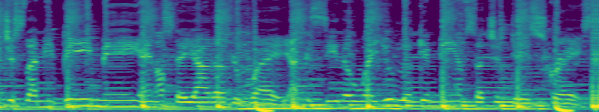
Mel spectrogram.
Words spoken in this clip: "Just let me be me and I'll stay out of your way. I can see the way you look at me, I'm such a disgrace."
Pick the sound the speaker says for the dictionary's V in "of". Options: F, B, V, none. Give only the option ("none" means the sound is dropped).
V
